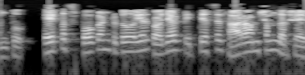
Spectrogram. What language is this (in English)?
Sanskrit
